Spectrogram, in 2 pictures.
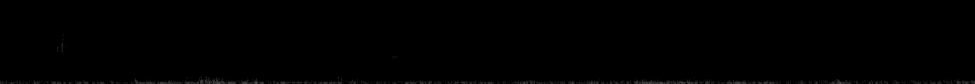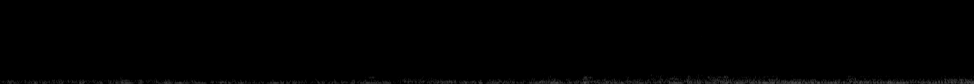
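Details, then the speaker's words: Low stethoscope rumble with scattered brief gurgles and clicks over the abdomen during a health assessment; normal active bowel sounds in all four quadrants. "okay so I heard it um normal active bowel sounds and all four quadrants which is excellent"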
